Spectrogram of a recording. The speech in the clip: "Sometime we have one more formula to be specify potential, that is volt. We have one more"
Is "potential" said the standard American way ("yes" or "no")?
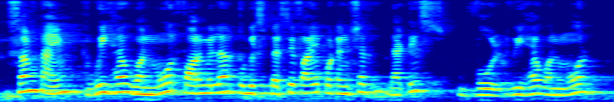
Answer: yes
